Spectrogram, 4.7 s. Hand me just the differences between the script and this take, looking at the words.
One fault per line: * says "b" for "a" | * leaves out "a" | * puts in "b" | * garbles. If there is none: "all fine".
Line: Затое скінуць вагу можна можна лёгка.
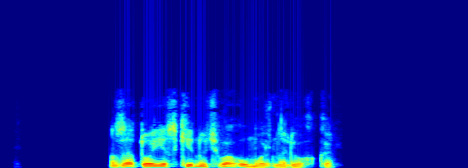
* leaves out "можна"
